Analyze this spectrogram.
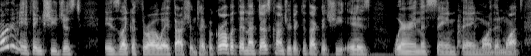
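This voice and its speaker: A man with an ordinary speaking voice, medium pitch, moderate pace and ordinary pitch variation. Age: 20s. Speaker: podcast co-host. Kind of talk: casual chat.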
